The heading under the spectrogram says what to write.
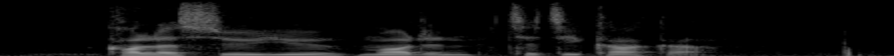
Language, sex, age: English, male, 22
